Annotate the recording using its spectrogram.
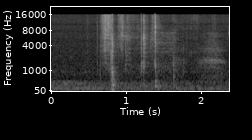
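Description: Tarot cards handled in the hands, a card slid off the front of the deck to the back: a short, faint swish a little under a second in, then a few light ticks of card edges.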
